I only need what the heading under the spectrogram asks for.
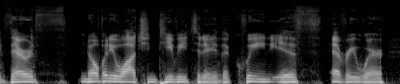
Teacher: the tongue is flying out of his mouth on any S · Term: lisp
